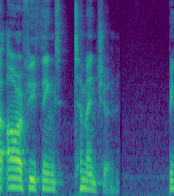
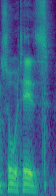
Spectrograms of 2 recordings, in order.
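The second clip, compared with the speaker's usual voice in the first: Irish accent; 4 semitones lower, 4 dB quieter than usual. Real, not acted. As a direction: slip briefly into an Irish lilt. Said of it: "why I went Irish then".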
